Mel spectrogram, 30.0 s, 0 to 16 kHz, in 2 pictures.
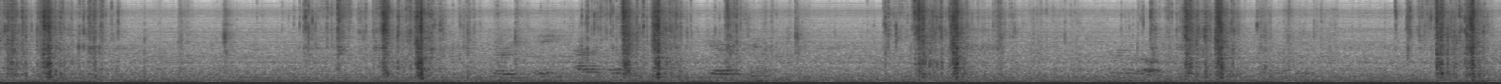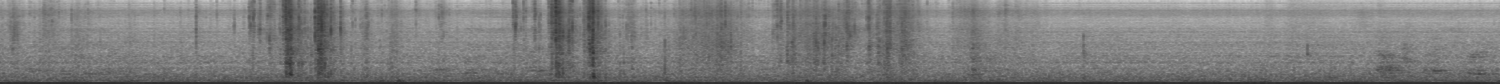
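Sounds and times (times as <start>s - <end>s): foil wrappers crinkling and tearing: 0.0s - 25.3s.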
